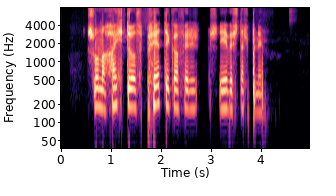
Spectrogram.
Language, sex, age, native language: Icelandic, male, 11, Icelandic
